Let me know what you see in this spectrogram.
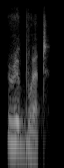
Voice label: "ribwort", Indian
